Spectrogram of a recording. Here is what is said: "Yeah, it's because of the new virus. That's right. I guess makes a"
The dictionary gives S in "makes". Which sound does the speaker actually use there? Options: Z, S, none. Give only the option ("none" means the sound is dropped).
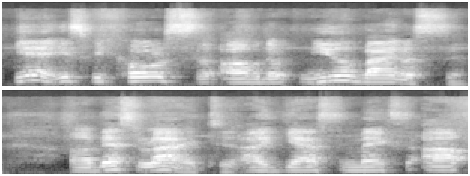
S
